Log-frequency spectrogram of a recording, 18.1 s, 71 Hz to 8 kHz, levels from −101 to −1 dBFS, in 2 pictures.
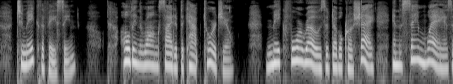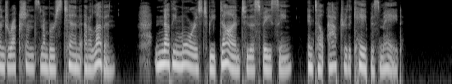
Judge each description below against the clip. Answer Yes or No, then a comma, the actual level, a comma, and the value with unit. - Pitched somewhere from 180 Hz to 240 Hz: Yes, medium, 185 Hz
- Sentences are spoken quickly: No, average, 150 wpm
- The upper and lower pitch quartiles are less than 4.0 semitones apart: No, average, 4.3 semitones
